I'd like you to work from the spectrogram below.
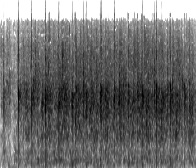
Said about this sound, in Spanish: Con un prolongado aplauso, el clero de Albacete despedía a su obispo, don Ángel.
